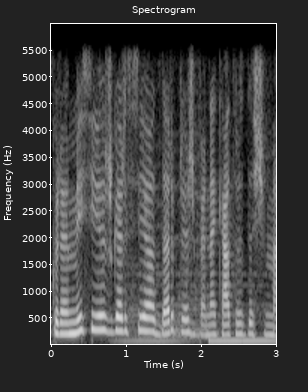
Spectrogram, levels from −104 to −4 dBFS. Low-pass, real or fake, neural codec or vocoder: 5.4 kHz; real; none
